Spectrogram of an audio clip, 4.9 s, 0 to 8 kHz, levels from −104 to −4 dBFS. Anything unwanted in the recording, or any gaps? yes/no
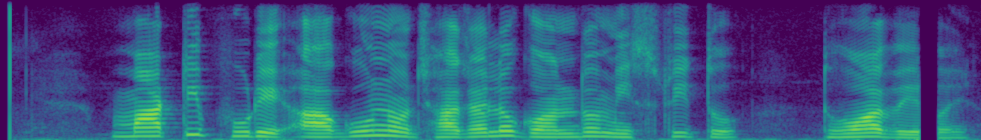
yes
